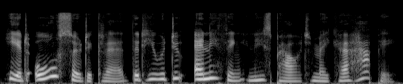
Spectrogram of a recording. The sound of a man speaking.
No: female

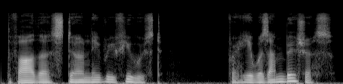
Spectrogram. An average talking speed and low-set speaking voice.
Yes: average, 155 wpm; low, 105 Hz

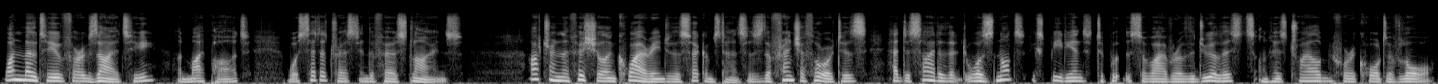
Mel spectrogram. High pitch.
No: medium, 145 Hz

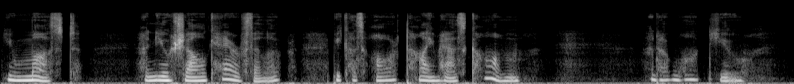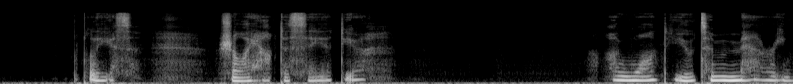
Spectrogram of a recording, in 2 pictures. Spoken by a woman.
Yes: female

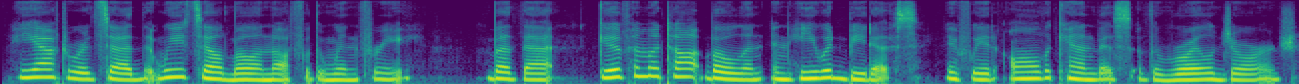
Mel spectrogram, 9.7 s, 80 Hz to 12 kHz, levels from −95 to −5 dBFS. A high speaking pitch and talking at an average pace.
No: high, 225 Hz; fast, 210 wpm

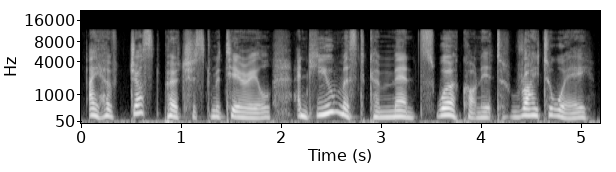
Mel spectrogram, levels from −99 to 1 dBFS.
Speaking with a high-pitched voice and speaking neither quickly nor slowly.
No: medium, 175 Hz; average, 160 wpm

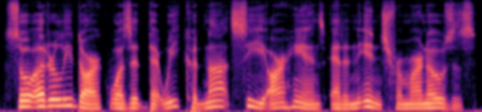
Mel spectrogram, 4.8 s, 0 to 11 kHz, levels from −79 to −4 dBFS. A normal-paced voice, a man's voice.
No: fast, 225 wpm; male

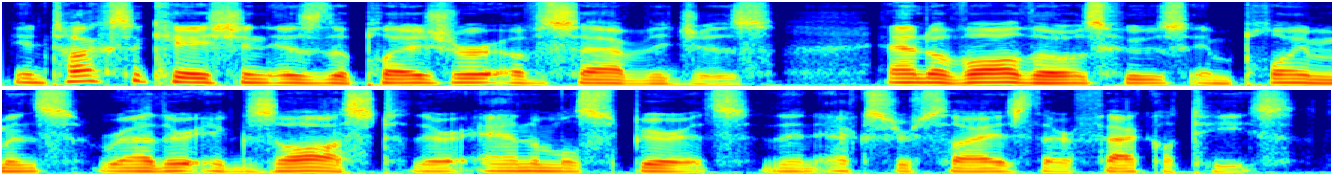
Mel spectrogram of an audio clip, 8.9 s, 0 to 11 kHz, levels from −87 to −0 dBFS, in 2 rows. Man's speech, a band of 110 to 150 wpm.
Yes: male; average, 140 wpm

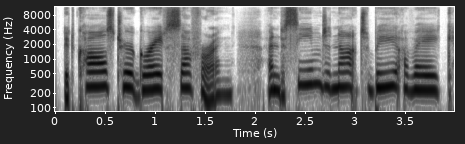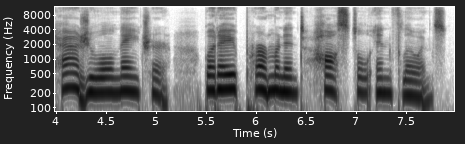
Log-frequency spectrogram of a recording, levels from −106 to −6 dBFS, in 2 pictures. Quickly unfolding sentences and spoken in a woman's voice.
No: average, 145 wpm; female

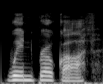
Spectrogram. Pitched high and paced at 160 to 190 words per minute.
No: medium, 180 Hz; average, 175 wpm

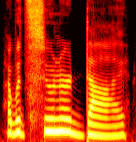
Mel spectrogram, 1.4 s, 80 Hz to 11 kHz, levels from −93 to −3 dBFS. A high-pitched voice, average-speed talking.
Yes: high, 215 Hz; average, 175 wpm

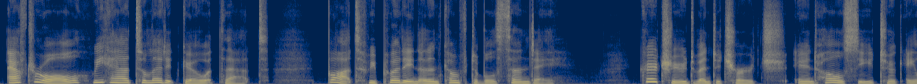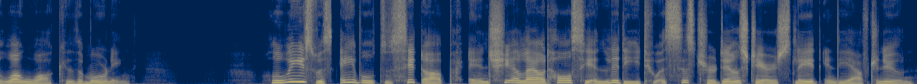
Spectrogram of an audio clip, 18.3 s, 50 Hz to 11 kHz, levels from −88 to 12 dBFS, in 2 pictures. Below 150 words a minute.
No: average, 165 wpm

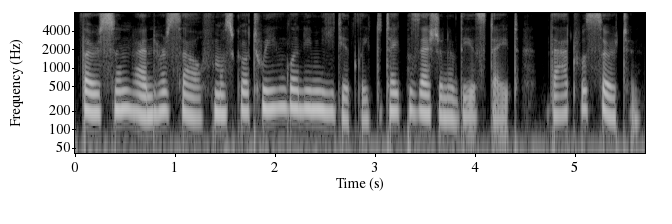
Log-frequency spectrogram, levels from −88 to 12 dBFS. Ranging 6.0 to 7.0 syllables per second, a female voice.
No: 5.4 syllables/s; female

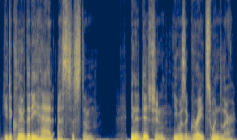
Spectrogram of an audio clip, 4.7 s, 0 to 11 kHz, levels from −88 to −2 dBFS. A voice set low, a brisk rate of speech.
No: low, 110 Hz; average, 175 wpm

